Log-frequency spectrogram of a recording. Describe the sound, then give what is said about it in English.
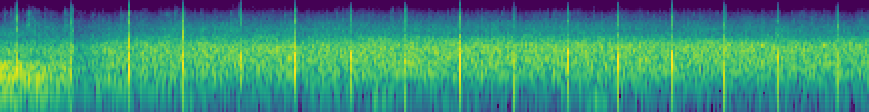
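A crowd applauds the organizing committee of an event celebrating César Chávez's legacy, a dense wash of clapping with sharp, evenly spaced claps cutting through in a regular beat, sustained at a moderate level with no talking. “And we want to make sure that we give the entire committee a big round of applause.”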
